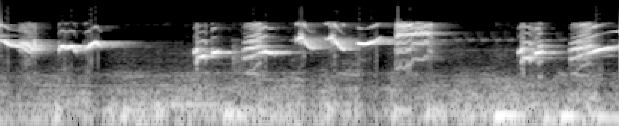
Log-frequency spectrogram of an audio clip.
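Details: Caged white-rumped shama giving a rich training song of loud whistled phrases, sharp squawky notes and quick upswept slurs in short bursts separated by brief pauses, over low background rumble.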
